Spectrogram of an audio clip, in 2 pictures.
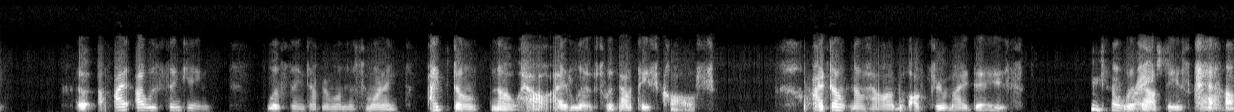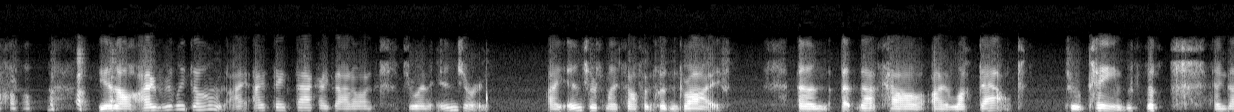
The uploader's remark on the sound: ACIM Daily TEXT Conference Call.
